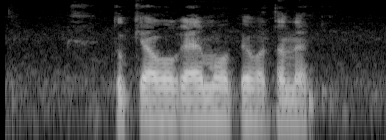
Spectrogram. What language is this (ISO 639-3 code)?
urd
